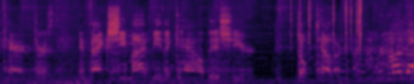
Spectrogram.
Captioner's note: laughs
